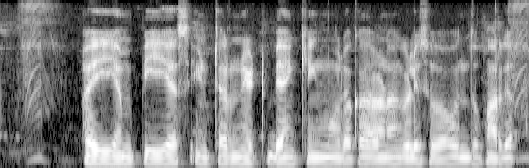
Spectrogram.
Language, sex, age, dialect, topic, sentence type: Kannada, male, 18-24, Mysore Kannada, banking, statement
